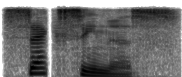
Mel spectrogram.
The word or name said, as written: sexiness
